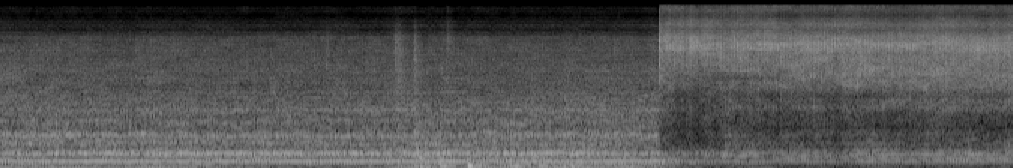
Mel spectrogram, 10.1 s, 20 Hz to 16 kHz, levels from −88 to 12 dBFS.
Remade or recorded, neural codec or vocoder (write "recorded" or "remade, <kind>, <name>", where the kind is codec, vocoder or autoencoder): remade, codec, SNAC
